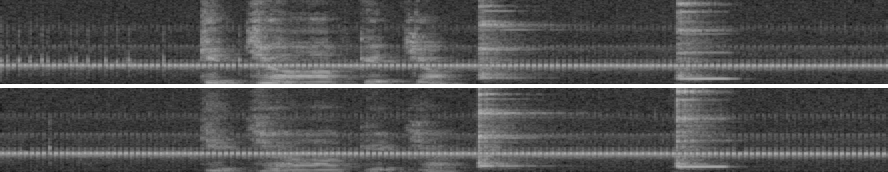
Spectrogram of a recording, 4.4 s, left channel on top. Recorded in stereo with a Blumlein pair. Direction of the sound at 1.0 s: 55° left.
